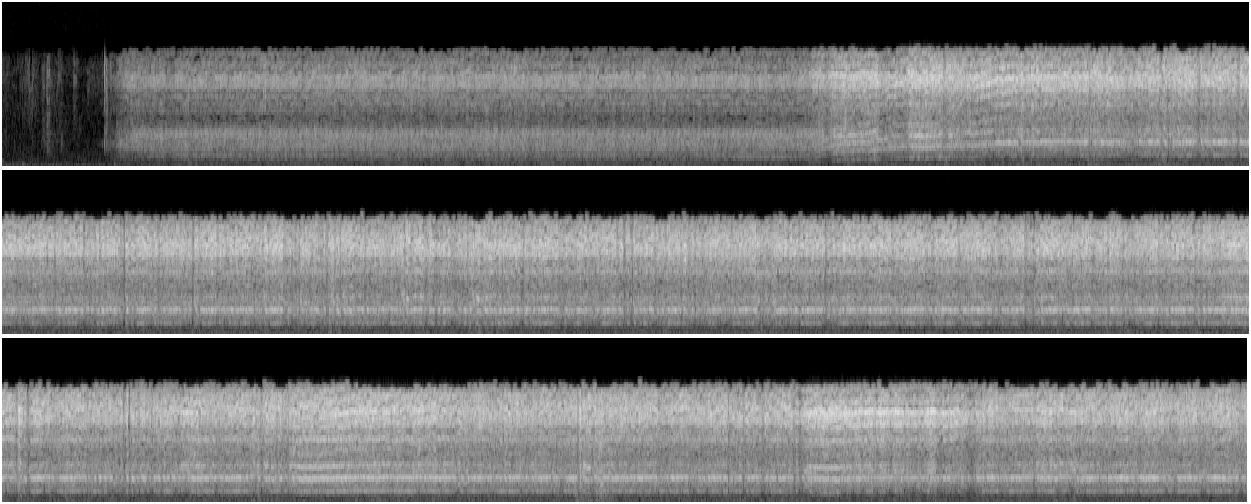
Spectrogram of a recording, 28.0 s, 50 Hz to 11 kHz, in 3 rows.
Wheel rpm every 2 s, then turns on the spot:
20, 60, 70, 150, 230, 230, 240, 230, 230, 230, 230, 230, 230, 230.
none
